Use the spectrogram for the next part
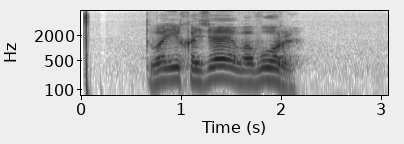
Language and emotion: Russian, neutral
